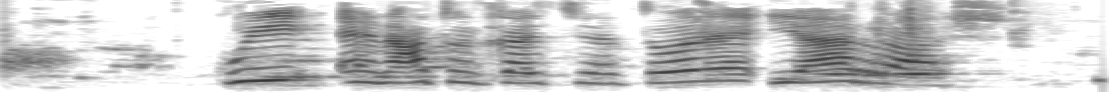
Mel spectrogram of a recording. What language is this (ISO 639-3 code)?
ita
